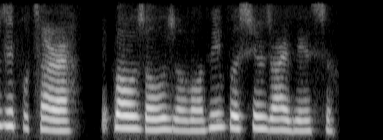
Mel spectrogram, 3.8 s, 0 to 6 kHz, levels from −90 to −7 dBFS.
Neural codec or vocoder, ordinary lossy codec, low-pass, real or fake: codec, 16 kHz, 0.5 kbps, FunCodec, trained on Chinese and English, 25 frames a second; Opus, 32 kbps; 5.4 kHz; fake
